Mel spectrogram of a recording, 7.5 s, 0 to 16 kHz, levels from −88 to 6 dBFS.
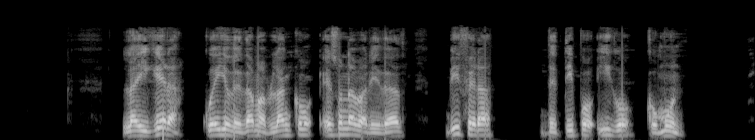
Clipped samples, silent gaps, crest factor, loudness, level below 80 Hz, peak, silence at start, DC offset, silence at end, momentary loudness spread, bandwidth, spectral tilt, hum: under 0.1%; 1.88-2.03 s, 4.29-4.45 s, 5.06-5.39 s, 6.40-6.46 s; 16 dB; -19 LUFS; -54 dBFS; -2 dBFS; 1.25 s; under 0.1%; 0.75 s; 7 LU; 7.8 kHz; -5 dB/octave; none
